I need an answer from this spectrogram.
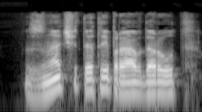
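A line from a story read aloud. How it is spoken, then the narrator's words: Mumbling. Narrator (Russian): пробормотал Габри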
